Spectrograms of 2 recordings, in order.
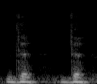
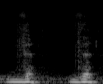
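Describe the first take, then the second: No difference in how they are said.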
